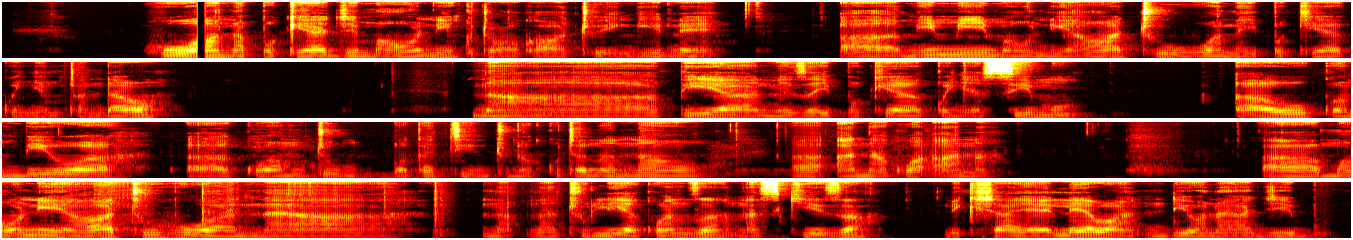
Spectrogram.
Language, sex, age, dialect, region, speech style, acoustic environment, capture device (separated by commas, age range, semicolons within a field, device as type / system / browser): Swahili, male, 25-34, Kenya - Nairobi Sheng-influenced, Kenya, relaxed; focused, nature, desktop / Linux / Chrome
